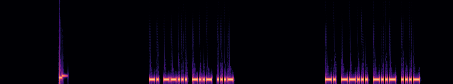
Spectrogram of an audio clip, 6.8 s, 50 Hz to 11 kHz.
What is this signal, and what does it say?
Morse code, heard as a keyed tone, about 37 wpm, 700 Hz. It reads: N7XV N7XV
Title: Speed Racing - USA Call Signs 30wpm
